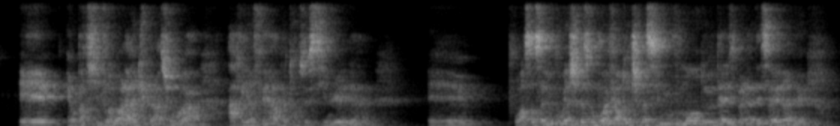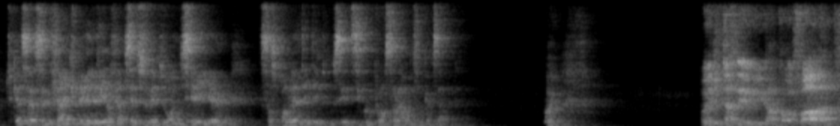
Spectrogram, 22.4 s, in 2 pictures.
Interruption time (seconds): none

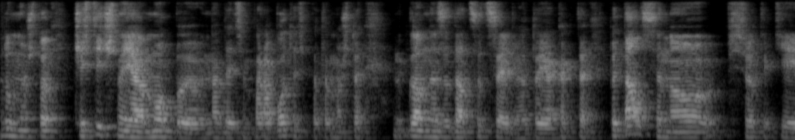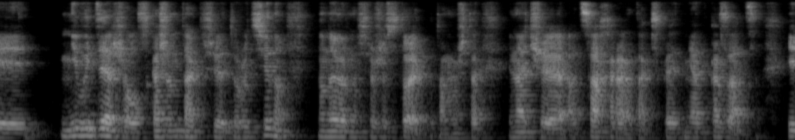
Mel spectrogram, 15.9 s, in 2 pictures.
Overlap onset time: none

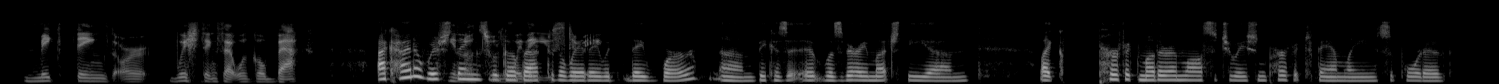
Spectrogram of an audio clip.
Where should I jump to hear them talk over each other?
4 s

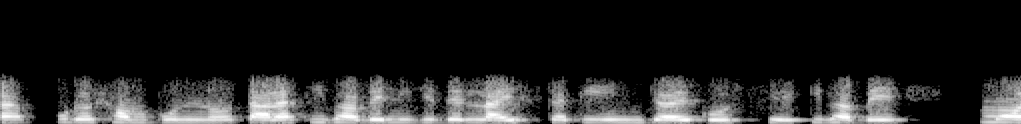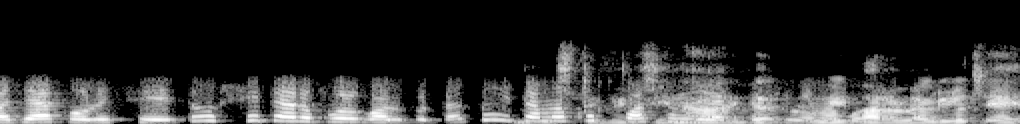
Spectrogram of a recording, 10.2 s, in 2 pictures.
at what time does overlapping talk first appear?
8 s

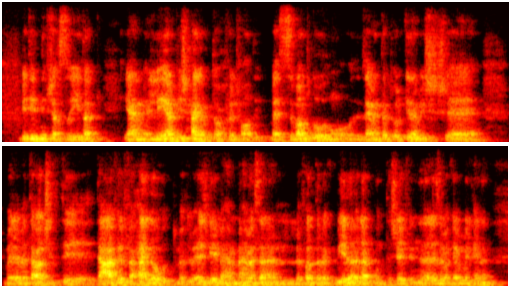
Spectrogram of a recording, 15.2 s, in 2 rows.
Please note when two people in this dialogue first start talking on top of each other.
none

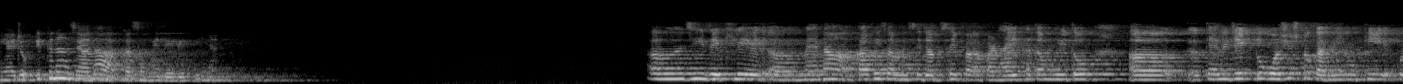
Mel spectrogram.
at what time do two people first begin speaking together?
none

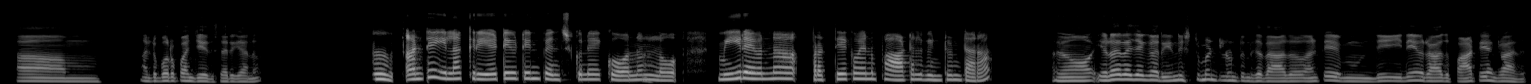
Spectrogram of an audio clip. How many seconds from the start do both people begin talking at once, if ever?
none

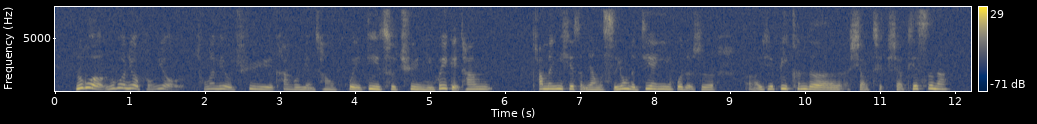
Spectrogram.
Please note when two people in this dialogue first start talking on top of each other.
none

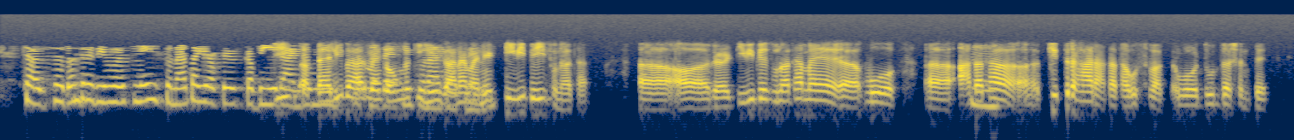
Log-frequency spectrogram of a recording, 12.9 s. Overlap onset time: 3 s

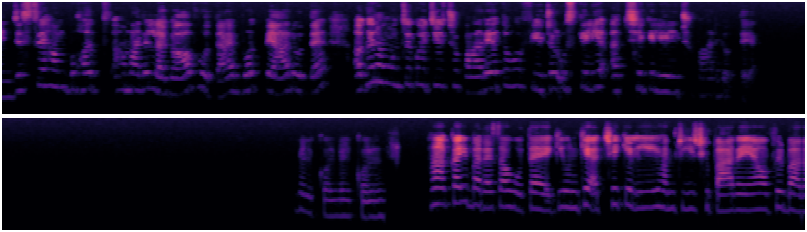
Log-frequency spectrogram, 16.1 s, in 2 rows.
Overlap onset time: none

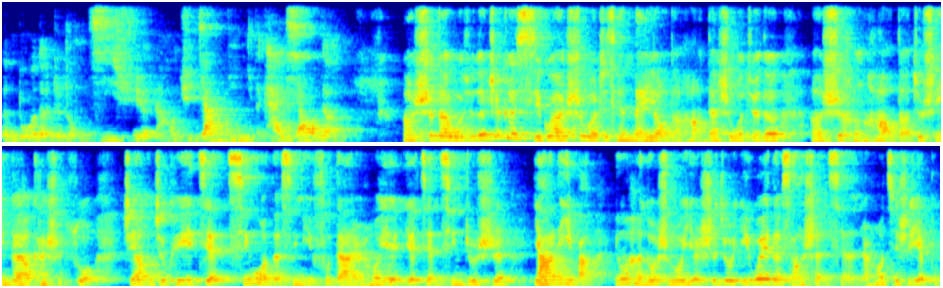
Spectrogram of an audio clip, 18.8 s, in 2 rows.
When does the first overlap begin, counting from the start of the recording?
none

